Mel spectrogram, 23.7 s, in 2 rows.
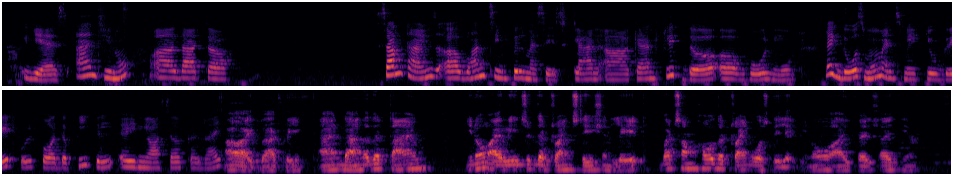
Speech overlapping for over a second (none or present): none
